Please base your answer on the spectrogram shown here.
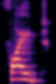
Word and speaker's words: fight: जैसे FIGHT, यहाँ पर भी वर्ड के लास्ट में GHT आया है तो G और H का प्रोनाउंस हमने नहीं करना है, इसको हम पढ़ेंगे फाइट, ऐसे फाइट, ठीक है ना।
